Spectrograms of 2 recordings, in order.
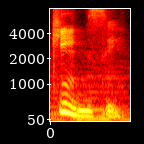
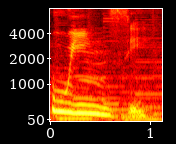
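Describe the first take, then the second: First: The k is followed directly by the i. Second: The k is followed by a w sound. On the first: The speaker calls it right. "eu não pronuncio o U" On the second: The speaker calls it wrong. "eu não digo quinze"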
